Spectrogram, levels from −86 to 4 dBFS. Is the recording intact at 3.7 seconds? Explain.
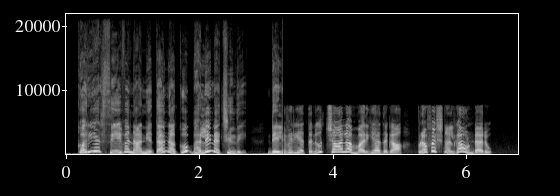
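No. From 3.26 s to the end, just after "నాణ్యత నాకు భలే నచ్చింది", a brief 20 ms gap leads into sound with nothing above 7.6 kHz and a faint new noise floor at about the same level, likely an input switched to a poorer device. That gap and the changed background set it apart from a plain bandwidth drop.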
